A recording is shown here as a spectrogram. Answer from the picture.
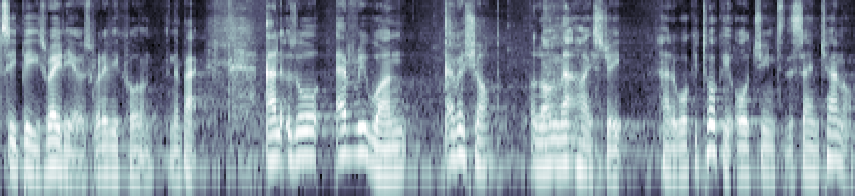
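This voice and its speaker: A man with a British accent, medium pitch, lively intonation and a fairly quick pace. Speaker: fintech panelist. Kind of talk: panel discussion. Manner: halting, many fillers and restarts.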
